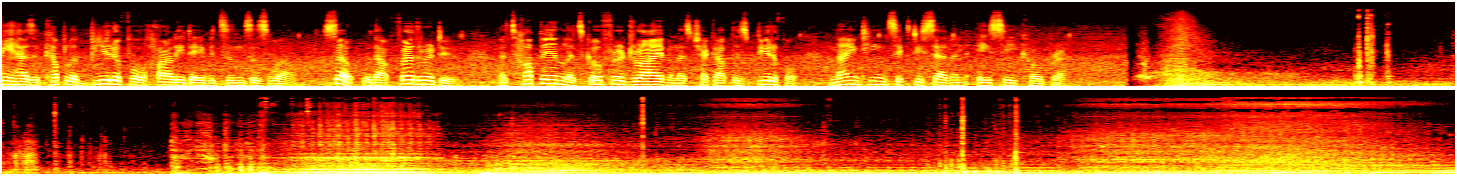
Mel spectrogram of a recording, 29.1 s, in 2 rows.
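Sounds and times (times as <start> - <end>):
car engine starting and revving: 12.6 - 29.0.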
